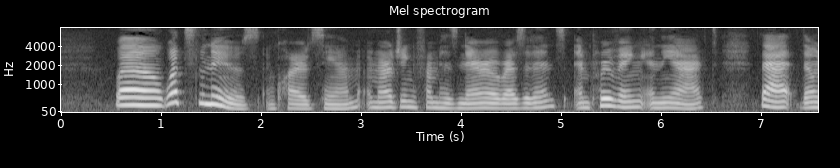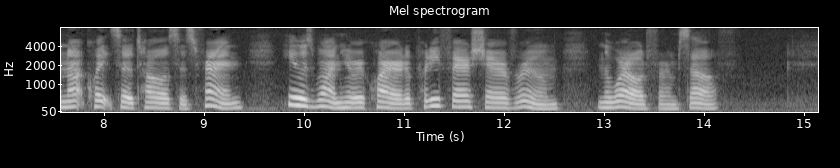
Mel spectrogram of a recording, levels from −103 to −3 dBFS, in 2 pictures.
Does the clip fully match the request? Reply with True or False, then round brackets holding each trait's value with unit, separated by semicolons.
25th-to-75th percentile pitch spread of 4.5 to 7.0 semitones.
False (4.0 semitones)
